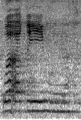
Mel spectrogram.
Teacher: Ujung lidah terletak di bagian belakang, yaitu ada huruf qaf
